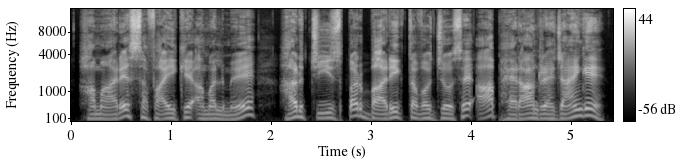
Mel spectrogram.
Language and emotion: Urdu, surprised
